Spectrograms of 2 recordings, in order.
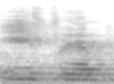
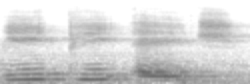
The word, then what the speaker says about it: Ephraim: So Ephraim, E-P-H-R-A-I-M. And actually it's Ephraim. But our English pronunciation is Ephraim, and that's what most people call it.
